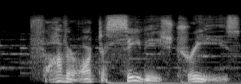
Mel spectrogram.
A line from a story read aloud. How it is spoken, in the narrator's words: she murmured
